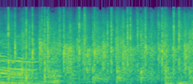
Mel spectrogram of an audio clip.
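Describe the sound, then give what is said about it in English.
An audience at GDC claps steadily for a few seconds, a dense, loud patter of many hands, with a brief voice heard under it at the start, applauding a pair of shoes held up for them. “You should hold them up for the audience so we can all clap.”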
